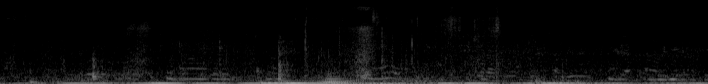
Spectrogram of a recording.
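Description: A young woman speaks calmly through a microphone in a large hall.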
